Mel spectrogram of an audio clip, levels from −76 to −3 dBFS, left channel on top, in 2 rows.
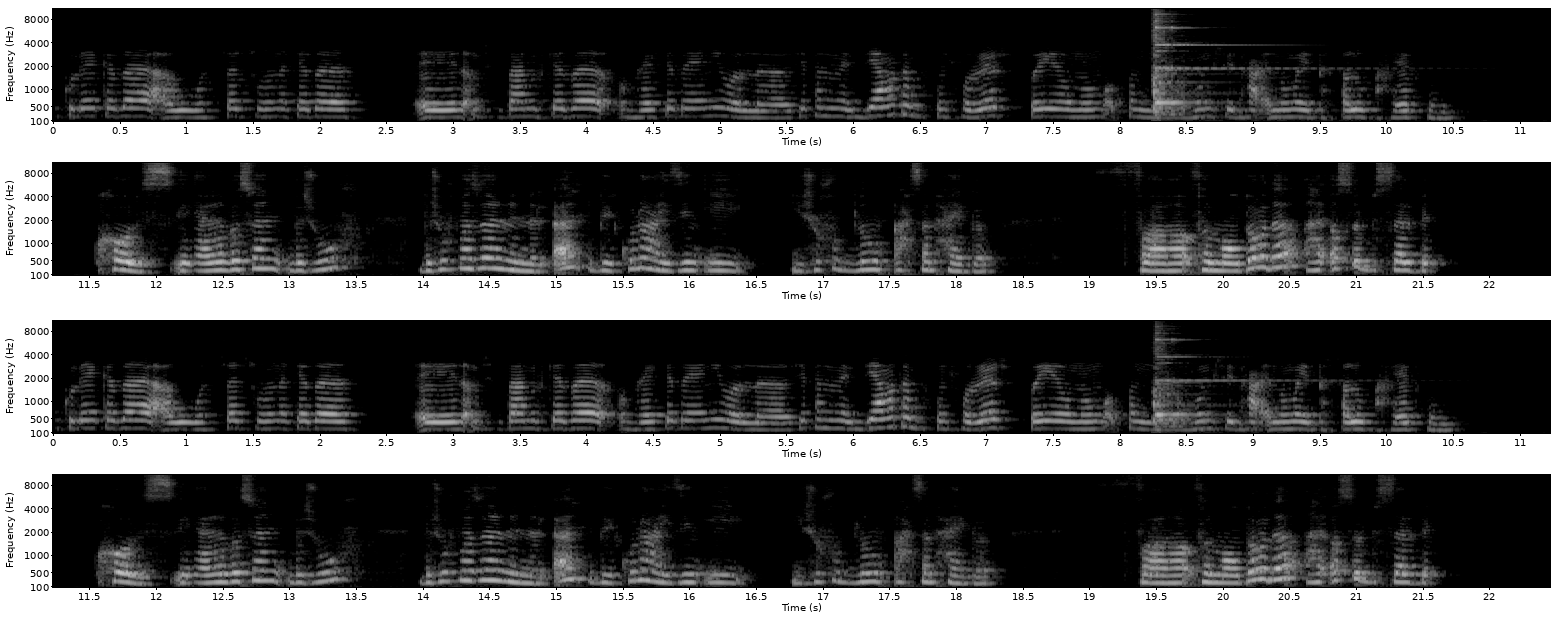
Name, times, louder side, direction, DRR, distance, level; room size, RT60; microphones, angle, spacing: voice 1, 0.0-2.3 2.7-10.5, right 3 dB, 20° right, 0.5 m, -39 dB
sound 1, 8.2-10.1 11.8-11.9 12.7-12.9 13.8-13.9, left 4 dB, 45° left, 0.6 m, -38 dB
voice 2, 11.5-13.5 14.0-16.4 16.8-18.2 19.3-21.5, left 2 dB, 70° left, 1.8 m, -32 dB
4.9 x 2.1 x 4.5 m
head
